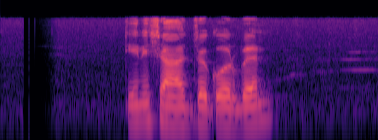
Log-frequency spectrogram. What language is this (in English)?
Bangla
